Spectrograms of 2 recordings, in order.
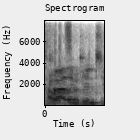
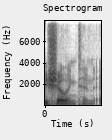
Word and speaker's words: Kylington: It's definitely Shillington. Anyway. – You'd think it would be an X, then, not a K. – But it's Swedish. – I guess. – That's how they pronounce it.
